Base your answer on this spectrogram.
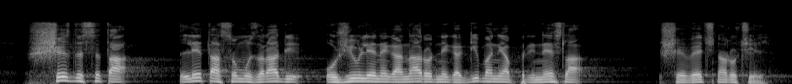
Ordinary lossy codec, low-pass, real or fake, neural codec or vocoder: none; 7.2 kHz; real; none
